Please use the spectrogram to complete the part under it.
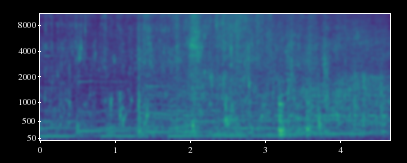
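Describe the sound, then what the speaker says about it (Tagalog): Water being drawn and poured into large and small containers at a community water source on an island, a soft trickling and splashing stream with faint clunks of containers, fairly quiet under a steady low hum. "Dito nag-iigib ng tubig si Tatay Rusibal."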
